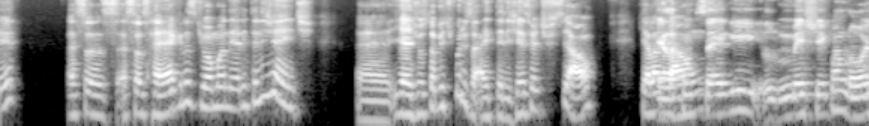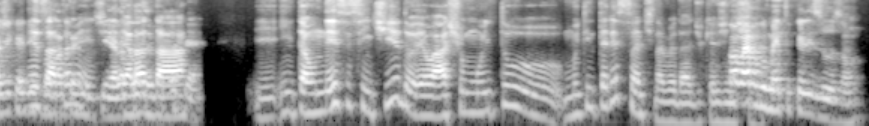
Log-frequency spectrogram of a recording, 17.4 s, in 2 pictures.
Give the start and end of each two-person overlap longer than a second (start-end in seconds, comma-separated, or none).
8.9-10.6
